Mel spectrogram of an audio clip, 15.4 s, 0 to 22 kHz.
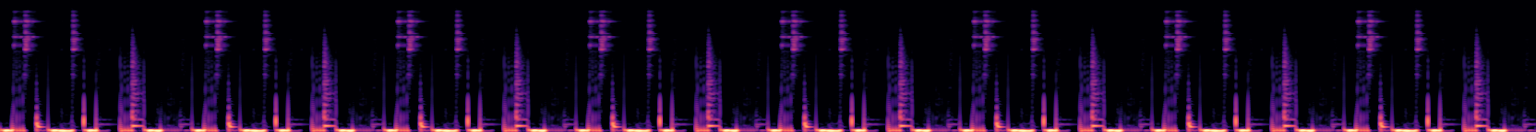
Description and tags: shot sound 1-Audio
ambient, effect, minimal, musical, sound, sound-design, tech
